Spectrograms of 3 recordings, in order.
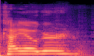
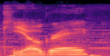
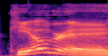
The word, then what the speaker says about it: Kyogre: kind of unfamiliar with Kyogre and so I really didn't know how to say it. I kept calling it Kio and I was like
